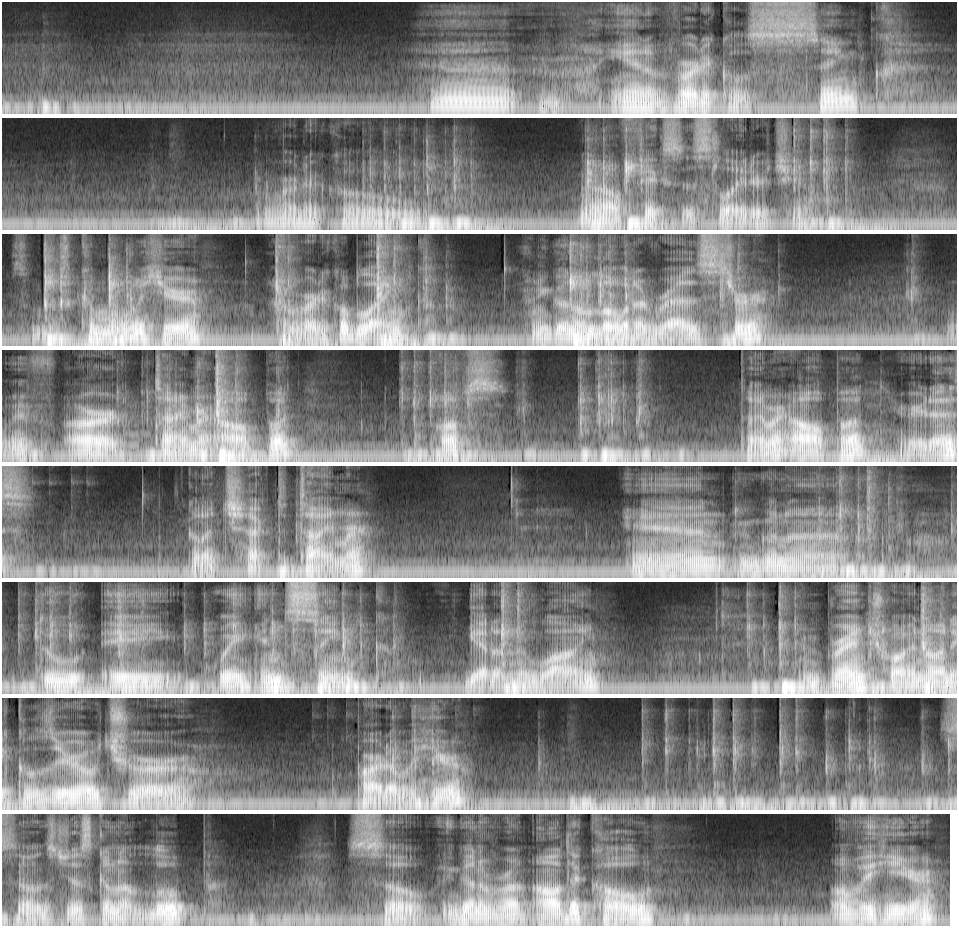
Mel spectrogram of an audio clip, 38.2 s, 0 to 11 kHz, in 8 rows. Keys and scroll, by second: 10.1 ctrl+v, 15.4 ctrl+space, 30.7 ctrl+c, 32.9 ctrl+v, 33.4 ctrl+s.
